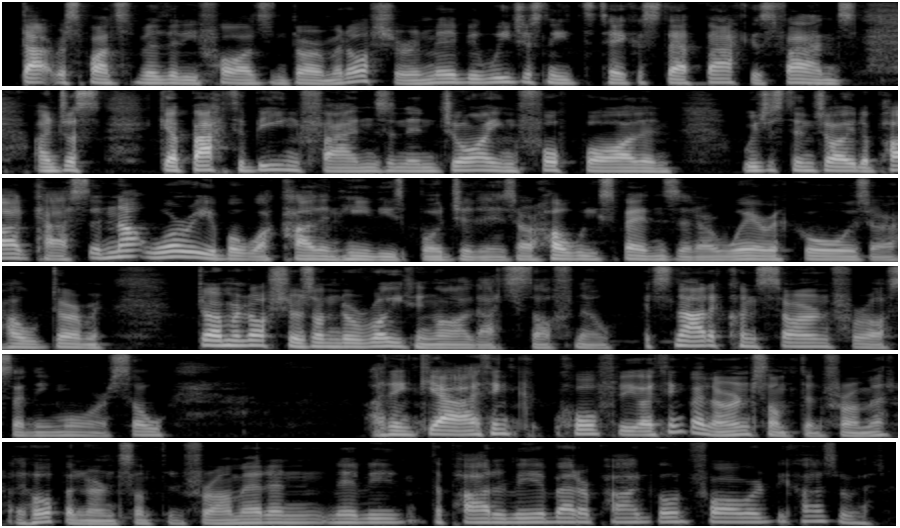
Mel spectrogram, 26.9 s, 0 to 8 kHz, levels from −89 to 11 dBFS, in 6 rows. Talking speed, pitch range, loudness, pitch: 230 wpm, 110-145 Hz, -27 LUFS, 125 Hz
